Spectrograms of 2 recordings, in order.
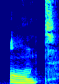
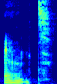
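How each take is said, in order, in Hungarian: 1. Brit akcentussal hangzik el. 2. Amerikai akcentussal hangzik el. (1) "a brit angol kiejtésű aunt" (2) "az amerikai angol aunt kiejtéssel"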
